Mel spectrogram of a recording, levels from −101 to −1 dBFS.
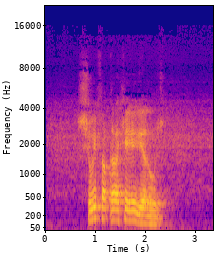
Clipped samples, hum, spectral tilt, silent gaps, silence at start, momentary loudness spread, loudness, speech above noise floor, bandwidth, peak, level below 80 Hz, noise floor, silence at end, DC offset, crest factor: under 0.1%; none; -6 dB/octave; none; 0.35 s; 23 LU; -15 LUFS; 26 dB; 10.5 kHz; -2 dBFS; -54 dBFS; -40 dBFS; 0.45 s; under 0.1%; 16 dB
